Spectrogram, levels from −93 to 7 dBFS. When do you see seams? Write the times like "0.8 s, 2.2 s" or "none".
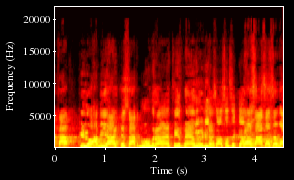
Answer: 3.1 s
